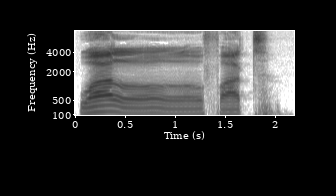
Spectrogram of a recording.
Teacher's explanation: ketika kita membaca kata fat itu ditekan cara pengucapannya fat sampai muncul bunyi ha tapi sedikit gitu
